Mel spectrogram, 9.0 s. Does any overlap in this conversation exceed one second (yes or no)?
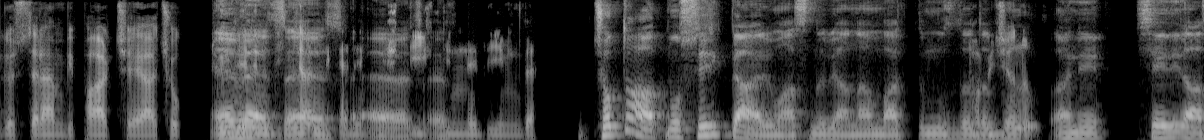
yes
